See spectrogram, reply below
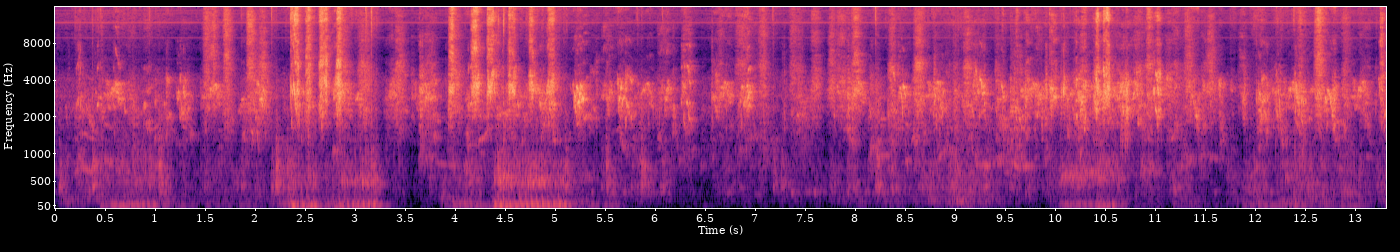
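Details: Nestling parrots squawk and chirp rapidly, about 200 short notes a minute in an uneven rhythm, over bursts of low rumbling background noise.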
